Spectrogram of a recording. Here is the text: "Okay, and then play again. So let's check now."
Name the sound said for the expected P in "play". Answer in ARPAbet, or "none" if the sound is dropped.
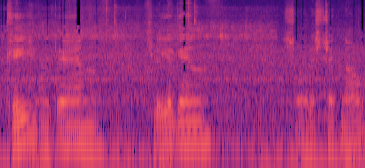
F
